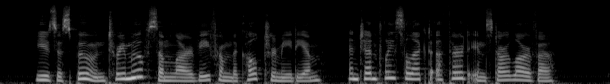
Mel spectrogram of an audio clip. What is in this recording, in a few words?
Gong Voiceover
